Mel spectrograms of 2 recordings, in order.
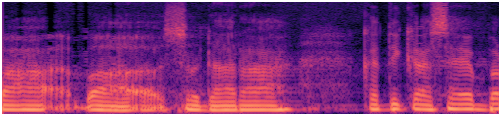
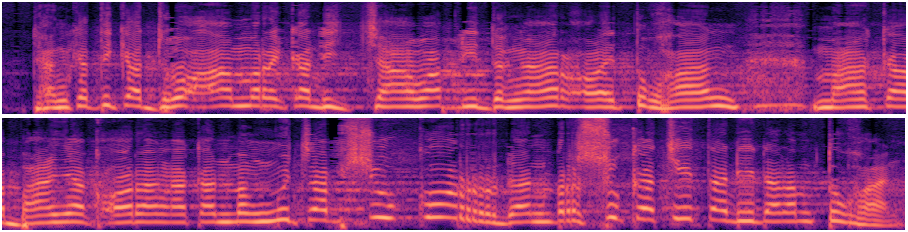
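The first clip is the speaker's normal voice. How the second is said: raised, building sermon voice; fervent preaching; 9 semitones higher than usual. Acted. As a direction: lift the congregation with hope. Preaching at rising intensity.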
